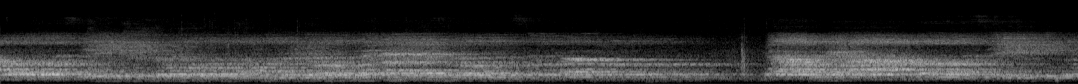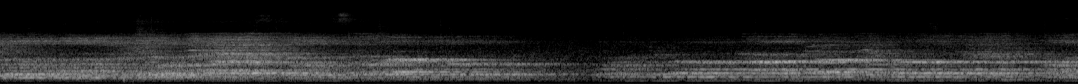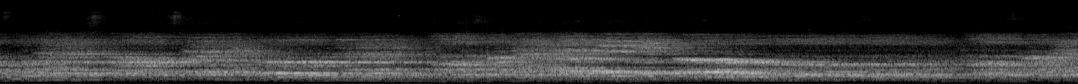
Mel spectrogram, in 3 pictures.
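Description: Choir singing in sustained phrases, with short breaks between phrases about seven and a half and sixteen and a half seconds in.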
